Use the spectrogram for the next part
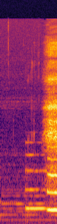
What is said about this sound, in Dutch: Nog een laatste keer in langs de neus.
